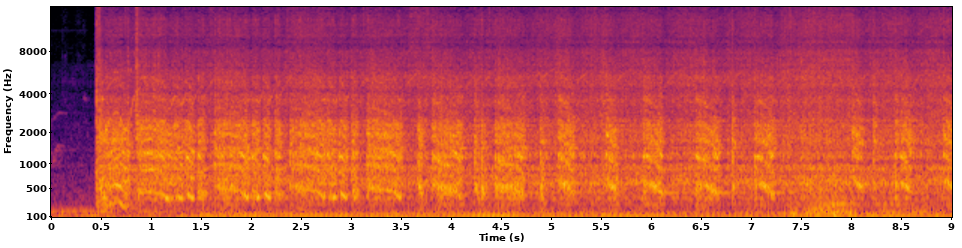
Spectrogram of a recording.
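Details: Ford Expedition with a hard start; its fuel pump was replaced two years ago. Rail pressure is low. It cranks and catches, then idles unevenly with surging and dips; cause unconfirmed.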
